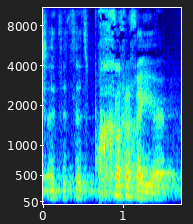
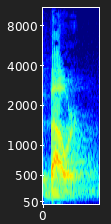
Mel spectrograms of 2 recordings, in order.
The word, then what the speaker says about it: Baauer: It's Boerger. Okay, bye. – Just say Bauer. – Sorry, I really didn't like butchering a name. I'm pretty sure the name is Bauer.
